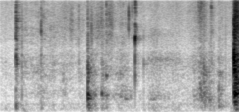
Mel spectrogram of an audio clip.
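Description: A few light knocks and scuffs from a cardboard shipping box being handled and set aside.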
